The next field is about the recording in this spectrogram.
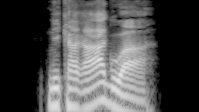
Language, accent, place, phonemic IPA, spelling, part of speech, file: German, Germany, Berlin, /nikaˈʁaːɡua/, Nicaragua, proper noun, De-Nicaragua.ogg
- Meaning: Nicaragua (a country in Central America)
